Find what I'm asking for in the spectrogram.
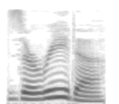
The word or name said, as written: zarita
